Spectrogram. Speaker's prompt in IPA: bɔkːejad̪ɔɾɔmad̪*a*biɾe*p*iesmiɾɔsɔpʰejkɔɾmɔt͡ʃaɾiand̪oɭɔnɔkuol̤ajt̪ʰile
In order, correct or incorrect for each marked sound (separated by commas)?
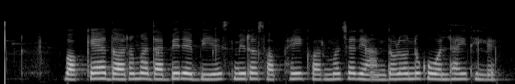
correct, incorrect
